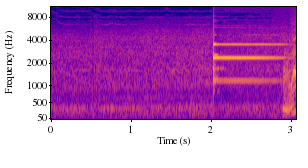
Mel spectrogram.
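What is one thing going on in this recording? A train rumbles along the rails.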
